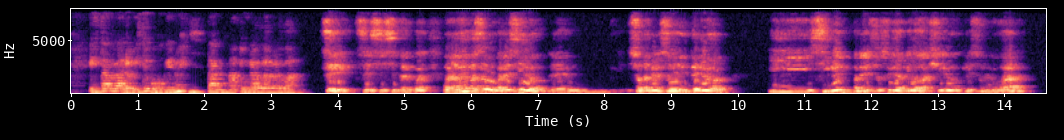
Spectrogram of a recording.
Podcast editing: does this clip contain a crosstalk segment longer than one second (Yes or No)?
No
